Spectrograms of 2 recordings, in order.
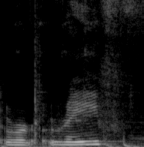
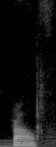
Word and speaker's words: Ralph: Yeah, my pick is Rafe Fiennes, I have learned that his name is pronounced. Look at the way this man's name is spelled and tell me you don't want to call him Ralph.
